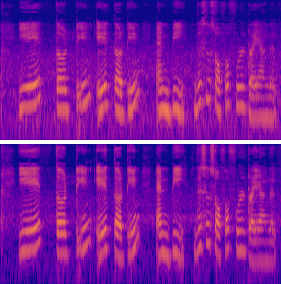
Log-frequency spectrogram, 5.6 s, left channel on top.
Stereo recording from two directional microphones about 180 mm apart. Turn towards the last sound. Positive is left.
turn(degrees=-70)  # may be behind; listen again after turning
